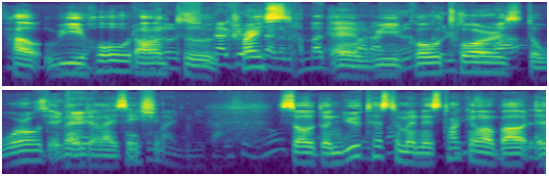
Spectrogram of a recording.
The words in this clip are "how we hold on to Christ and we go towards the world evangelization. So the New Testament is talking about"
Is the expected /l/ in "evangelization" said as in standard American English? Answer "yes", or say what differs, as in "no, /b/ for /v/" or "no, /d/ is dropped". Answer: yes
